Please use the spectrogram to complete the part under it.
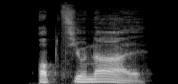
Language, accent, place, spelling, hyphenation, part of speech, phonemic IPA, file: German, Germany, Berlin, optional, op‧ti‧o‧nal, adjective, /ɔptsɪ̯oˈnaːl/, De-optional.ogg
- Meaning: optional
